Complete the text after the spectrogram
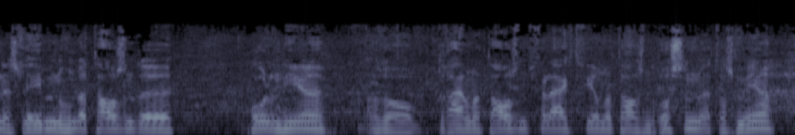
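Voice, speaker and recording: Over noticeable background noise, the speaker uses monotone, flat intonation with a Dutch accent. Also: man. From Netherlands. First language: Dutch (speaking German). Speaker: co-commentator. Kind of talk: live commentary.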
